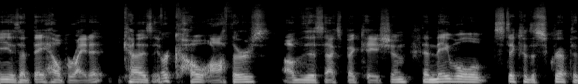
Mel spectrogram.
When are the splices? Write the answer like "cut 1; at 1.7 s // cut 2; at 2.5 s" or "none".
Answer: cut 1; at 1.6 s // cut 2; at 4.1 s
